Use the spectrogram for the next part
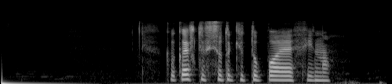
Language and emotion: Russian, angry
